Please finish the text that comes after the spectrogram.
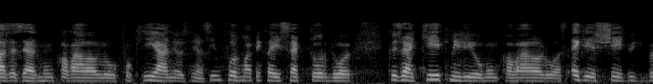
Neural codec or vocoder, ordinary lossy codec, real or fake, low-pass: codec, 44.1 kHz, 3.4 kbps, Pupu-Codec; MP3, 32 kbps; fake; 7.2 kHz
